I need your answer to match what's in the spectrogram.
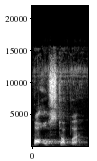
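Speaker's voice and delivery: BOTTLE STOPPER with a glottal stop for tt; "bo'le stopper", t dropped into the throat. Shown as a demonstration. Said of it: "a good one to practice".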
